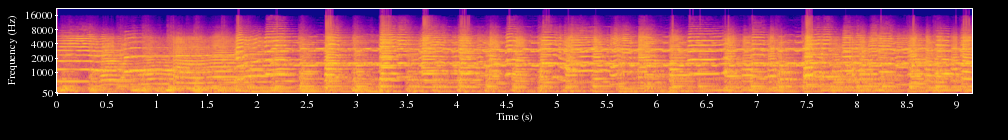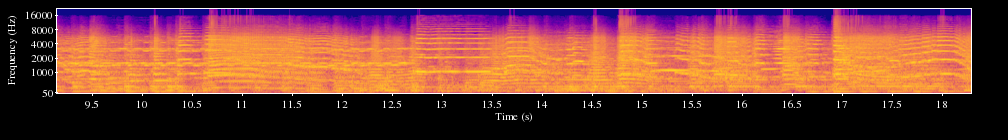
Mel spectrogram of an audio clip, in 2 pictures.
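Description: Live traditional New Orleans jazz from a small band. The trumpet carries the lead with trombone and clarinet around it, over upright bass and strummed guitars keeping a steady beat.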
